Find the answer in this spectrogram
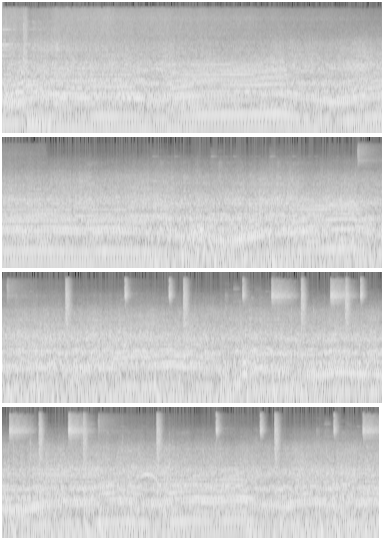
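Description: Polaris RZR Pro XP's turbocharged twin-cylinder engine revving up and down repeatedly as the side-by-side is driven over sand dunes, with background music.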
